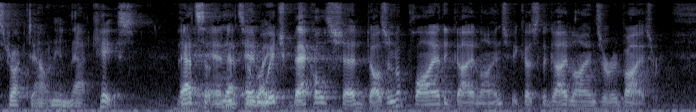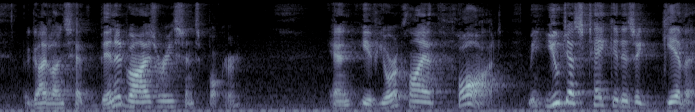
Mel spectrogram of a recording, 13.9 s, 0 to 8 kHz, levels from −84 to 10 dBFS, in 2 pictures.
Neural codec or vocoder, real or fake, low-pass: none; real; 7.2 kHz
